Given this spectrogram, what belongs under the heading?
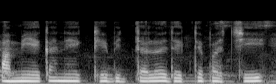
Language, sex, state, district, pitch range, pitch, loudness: Bengali, male, Assam, Hailakandi, 150-155 Hz, 150 Hz, -14 LUFS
